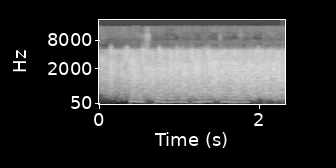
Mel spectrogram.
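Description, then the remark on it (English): A burst of loud, dense applause starts almost at once and holds steady throughout, with a low voice faintly audible underneath the clapping. “I think there's going to be applause in about 2 seconds here.”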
